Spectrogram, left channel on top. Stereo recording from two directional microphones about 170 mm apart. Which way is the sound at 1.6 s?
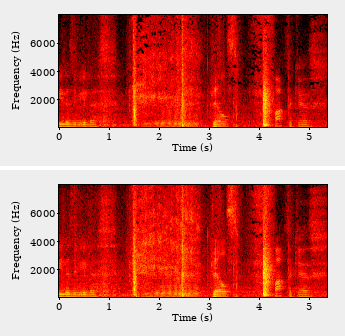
10° right (ahead or behind).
